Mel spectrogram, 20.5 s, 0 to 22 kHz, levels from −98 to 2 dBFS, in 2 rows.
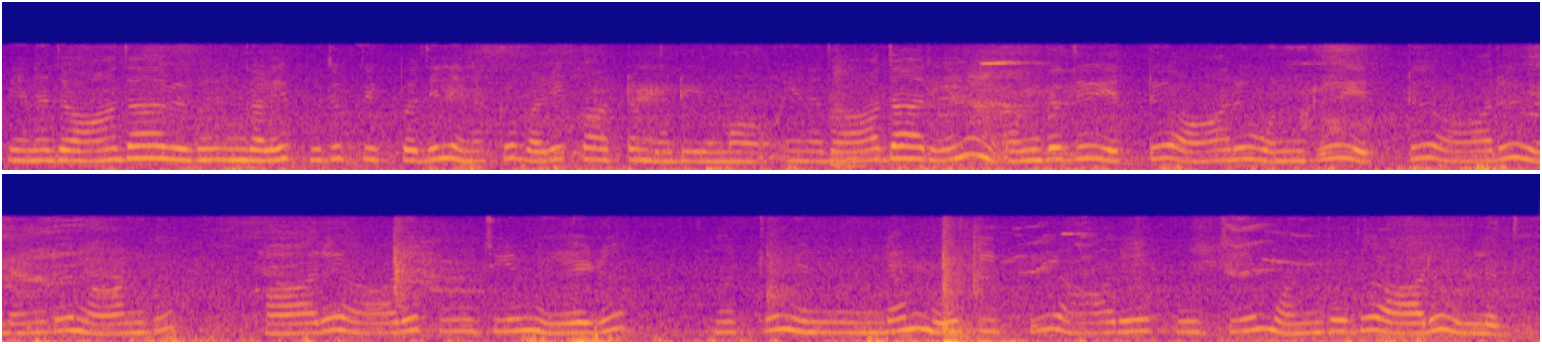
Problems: constant background noise, background conversations at intervals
